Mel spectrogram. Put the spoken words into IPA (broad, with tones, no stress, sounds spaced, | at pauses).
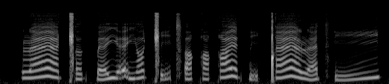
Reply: ɭ æː˧˥˧ ǁ ə˩˥ k͡p ɛ˩˥ j ɛ̰˧˥˧ j ʌ˧˥˧ ǁ ḭ˩˥ t͡sʼ ʌ˩˥ q ʌ˩˥ q ɛː˧˥˧ k͡p ḭ˩˥ ǃ æː˧˥˧ ɭ æ˩˥ t͡sʼ iː˩˥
